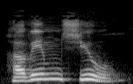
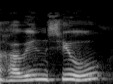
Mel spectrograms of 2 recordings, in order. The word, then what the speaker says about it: हविंस्यु: हविंस्यु, देखिए यहाँ पर हविंसी शब्द था पर यहाँ पर संधि होकर के बना हविंस्यु शत्रुसद्भिः, इसका उच्चारण इस प्रकार होगा।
